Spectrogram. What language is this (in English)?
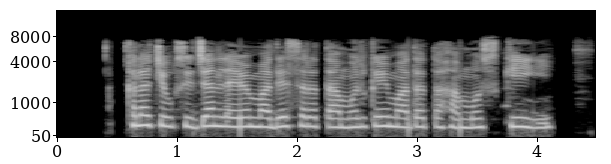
Pashto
